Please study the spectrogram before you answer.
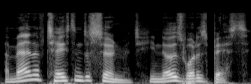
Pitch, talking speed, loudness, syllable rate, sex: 145 Hz, 265 wpm, -17 LUFS, 5.8 syllables/s, male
